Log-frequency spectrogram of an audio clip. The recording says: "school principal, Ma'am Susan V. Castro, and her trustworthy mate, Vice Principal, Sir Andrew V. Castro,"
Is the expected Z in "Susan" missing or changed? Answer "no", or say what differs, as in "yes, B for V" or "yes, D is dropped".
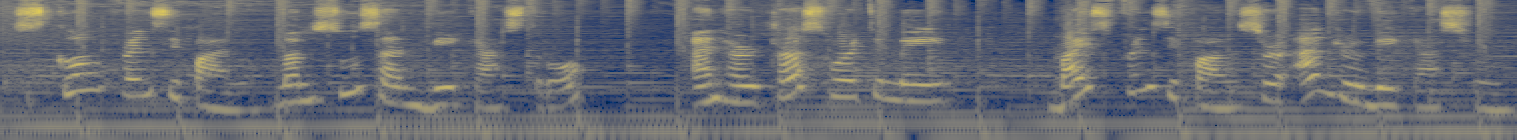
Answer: yes, S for Z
